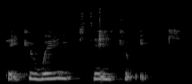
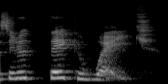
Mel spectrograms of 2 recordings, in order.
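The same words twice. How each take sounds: First: Quiet whispered rehearsal of Take Awake; whispered practice. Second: Said in the usual way. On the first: Shown as a demonstration. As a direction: whisper the English name Take Awake to yourself, testing the sounds. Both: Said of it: "désolée encore pour l'accent".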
